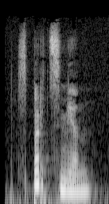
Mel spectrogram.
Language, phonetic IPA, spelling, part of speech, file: Russian, [spɐrt͡sˈmʲen], спортсмен, noun, Ru-спортсмен.ogg
- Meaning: athlete, sportsman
